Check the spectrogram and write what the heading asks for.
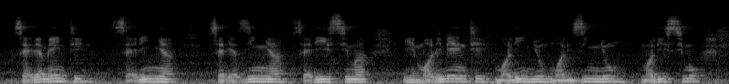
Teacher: Em todos esses exemplos, uma vogal média-baixa, EO, ocorre.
